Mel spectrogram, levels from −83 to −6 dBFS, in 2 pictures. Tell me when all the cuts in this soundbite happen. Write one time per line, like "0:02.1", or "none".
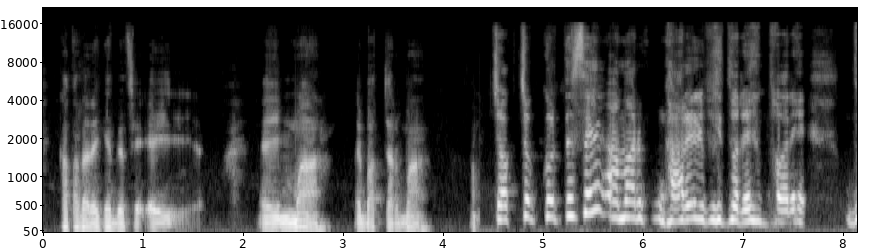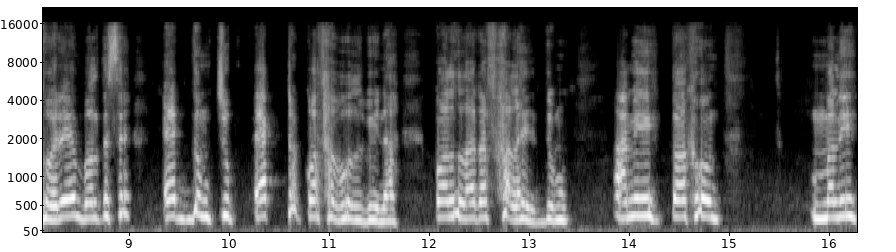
0:04.2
